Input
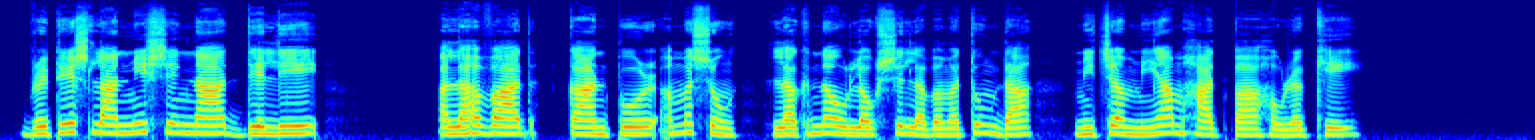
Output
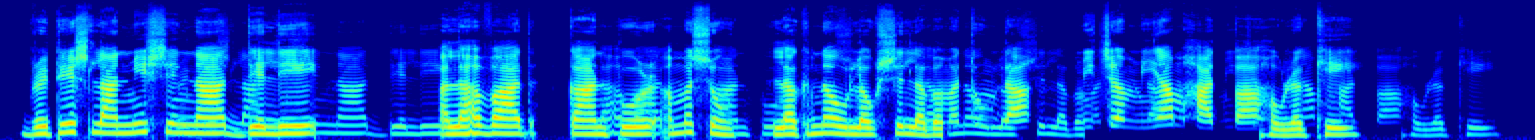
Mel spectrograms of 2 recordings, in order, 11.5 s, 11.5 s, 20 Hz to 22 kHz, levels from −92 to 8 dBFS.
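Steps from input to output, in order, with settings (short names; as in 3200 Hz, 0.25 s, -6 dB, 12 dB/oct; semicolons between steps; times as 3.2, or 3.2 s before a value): 7.06–9.45 steep high-pass 710 Hz 36 dB/oct; echo 1.062 s -20 dB; gain -8 dB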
